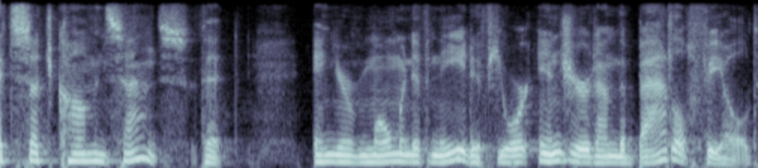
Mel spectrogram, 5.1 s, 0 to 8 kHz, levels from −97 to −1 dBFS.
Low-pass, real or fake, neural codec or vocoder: 7.2 kHz; real; none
